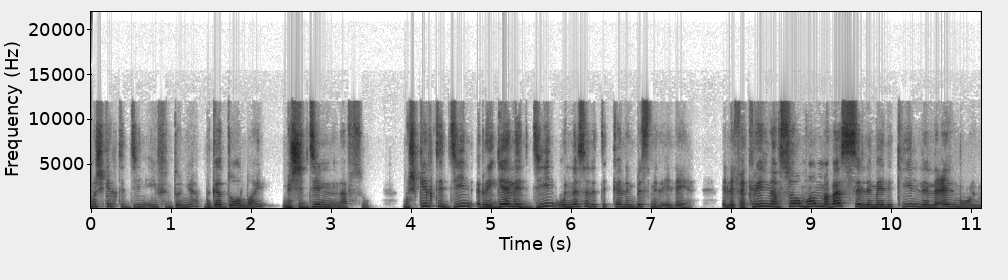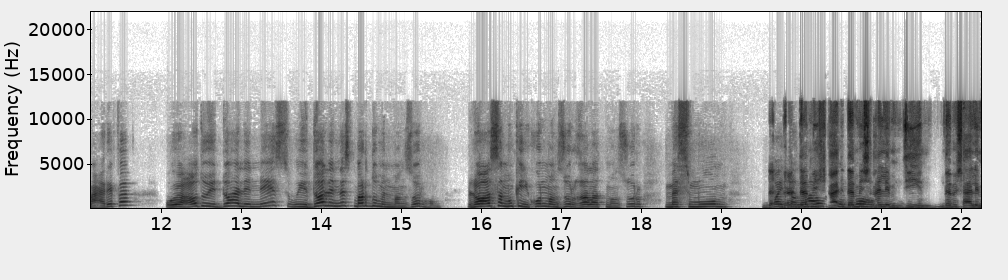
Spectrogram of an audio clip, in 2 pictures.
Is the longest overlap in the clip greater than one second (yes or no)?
yes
